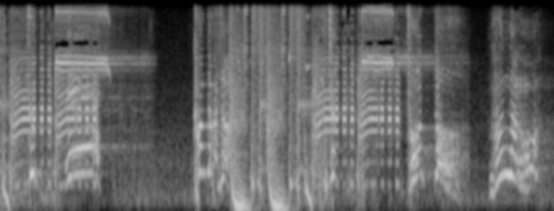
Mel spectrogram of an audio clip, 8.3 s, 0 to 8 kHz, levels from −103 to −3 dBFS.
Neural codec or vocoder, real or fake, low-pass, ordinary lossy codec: none; real; 7.2 kHz; none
